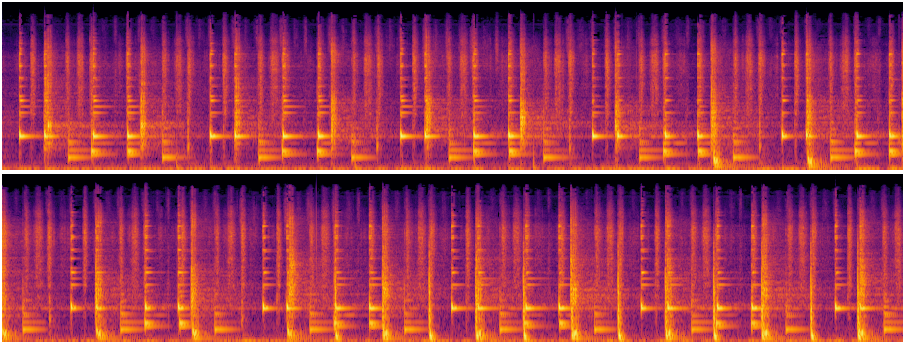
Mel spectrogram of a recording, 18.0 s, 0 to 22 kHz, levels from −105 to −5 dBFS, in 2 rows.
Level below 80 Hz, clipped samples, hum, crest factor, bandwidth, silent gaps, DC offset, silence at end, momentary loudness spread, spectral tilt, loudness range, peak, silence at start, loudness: -36 dBFS; under 0.1%; none; 20 dB; 16.5 kHz; none; under 0.1%; 0 s; 10 LU; -4 dB/octave; 2 LU; 0 dBFS; 0 s; -21 LUFS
